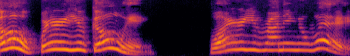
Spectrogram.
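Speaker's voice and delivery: very high-pitched demon voice. Retelling how a demon spoke out of a woman's mouth as they ran, high-pitched demon voice. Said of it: "speaks out of her mouth at a higher pitch than her voice is".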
